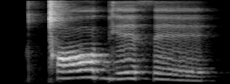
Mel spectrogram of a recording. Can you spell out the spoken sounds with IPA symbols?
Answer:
ǀ ɔ bʲ e θ e

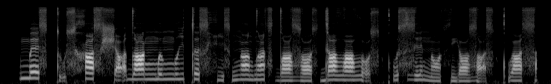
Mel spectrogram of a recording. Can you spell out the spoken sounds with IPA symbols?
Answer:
m ɛ˥ s t ṵ˩ s x ɑ˥ s ʃ ɑ̰˥ d ɑ˥ ŋ͡m ə˥ ŋʷ i˥ t ə˥ s x i˩ s ŋ ũ˥ dˤ ĩ˥ s dˤ i˩ zˤ ʊː˩ s d i˥ ðˤ ʌ˥ ðˤ ṵ˥ s kʷʼ ə˥ s z ɪ˥ n ɔ̃˩ s j ʊ˩ zˤ ɑ̰˥ s kʷʼ ɑ˥ s

